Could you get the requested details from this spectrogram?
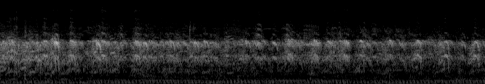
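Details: Chattering colony of southern carmine bee-eaters returning to their burrow nests in a riverbank along the Zambezi, Zambia; many rapid, overlapping chirps form a steady, rolling wall of sound.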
